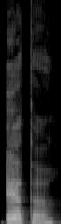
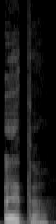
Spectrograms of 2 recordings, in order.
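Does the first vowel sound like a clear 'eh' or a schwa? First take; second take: eh; schwa. First: The first vowel is a clear, high eh sound. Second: The first vowel has a darker, schwa-like sound. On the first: The speaker calls it wrong. "Not это with a high tongue" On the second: The speaker calls it right. "try giving it a schwa flavor"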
